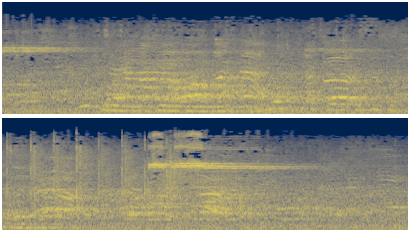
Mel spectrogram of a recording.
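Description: Coaches and spectators shout encouragement.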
